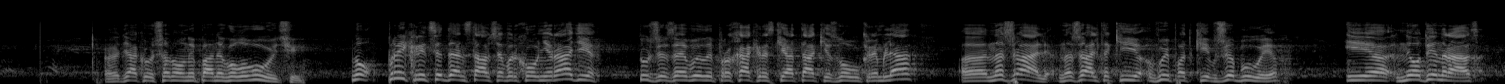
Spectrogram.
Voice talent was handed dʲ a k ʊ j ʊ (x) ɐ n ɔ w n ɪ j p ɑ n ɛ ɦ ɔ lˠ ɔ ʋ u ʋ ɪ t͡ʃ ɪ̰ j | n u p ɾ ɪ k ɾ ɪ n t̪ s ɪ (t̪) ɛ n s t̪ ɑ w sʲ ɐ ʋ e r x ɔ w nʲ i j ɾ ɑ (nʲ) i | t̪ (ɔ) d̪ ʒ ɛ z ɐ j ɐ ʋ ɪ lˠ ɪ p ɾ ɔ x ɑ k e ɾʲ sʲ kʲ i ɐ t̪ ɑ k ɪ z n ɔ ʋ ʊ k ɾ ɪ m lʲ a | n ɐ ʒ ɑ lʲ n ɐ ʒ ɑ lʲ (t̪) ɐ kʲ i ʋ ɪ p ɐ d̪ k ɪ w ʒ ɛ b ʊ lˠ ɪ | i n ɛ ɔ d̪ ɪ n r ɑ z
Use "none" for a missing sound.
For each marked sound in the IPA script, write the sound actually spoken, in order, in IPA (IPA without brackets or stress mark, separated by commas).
ʃ, d̪, dʲ, u, t̪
